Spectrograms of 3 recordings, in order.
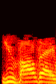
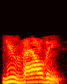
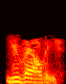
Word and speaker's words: Uvalde: know that here in texas we don't say uvalde we say you valdi it reminds me of you pal me you know it rhymes you valdi please correct thank you i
